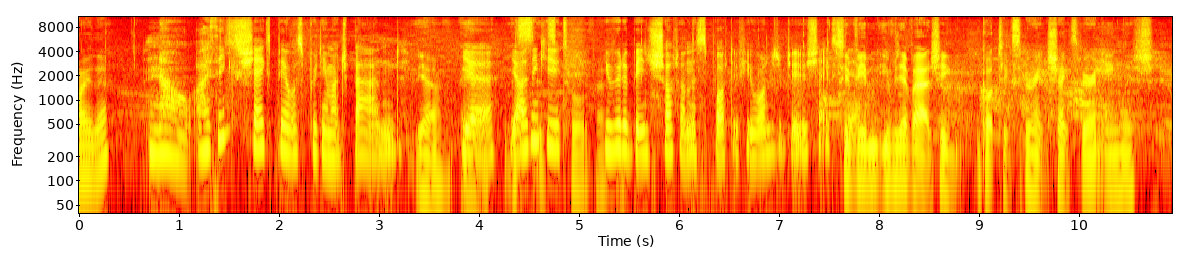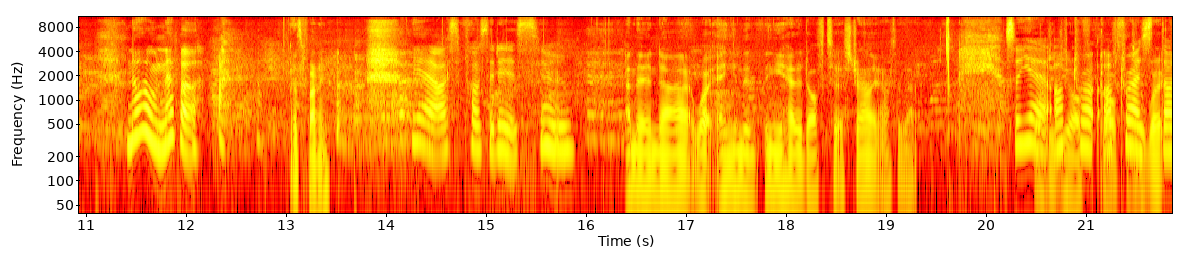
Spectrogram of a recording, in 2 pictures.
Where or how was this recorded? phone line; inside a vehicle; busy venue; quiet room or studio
busy venue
